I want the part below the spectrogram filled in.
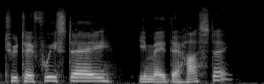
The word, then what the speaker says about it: Tu te fuiste y me dejaste: Tu te fuiste y me dejaste? Did I say that right? – That's right.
